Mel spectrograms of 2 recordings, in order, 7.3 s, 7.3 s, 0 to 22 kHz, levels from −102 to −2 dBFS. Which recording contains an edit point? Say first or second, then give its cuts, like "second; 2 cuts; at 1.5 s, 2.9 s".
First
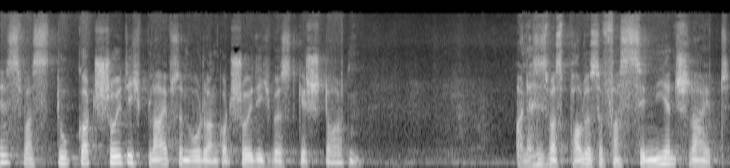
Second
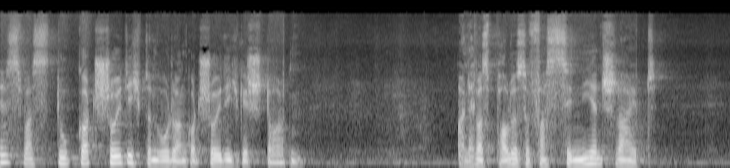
second; 3 cuts; at 1.5 s, 2.4 s, 4.7 s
